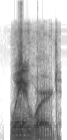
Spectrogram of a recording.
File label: "wayward", American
